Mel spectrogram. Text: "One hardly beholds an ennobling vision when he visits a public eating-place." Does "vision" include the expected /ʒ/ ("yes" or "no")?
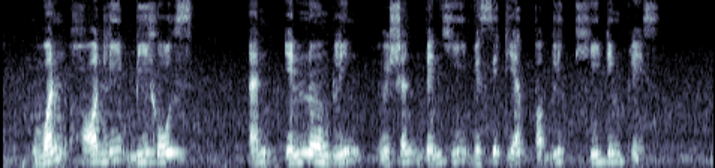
no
